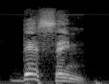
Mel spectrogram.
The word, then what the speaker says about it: decem: Y en latín se pronuncia decem, que significa 10 o 10º.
